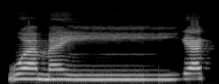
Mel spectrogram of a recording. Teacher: Wa may yak yak. And this merging is with gunna. So you keep the sound in your nose. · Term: idgham with gunna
